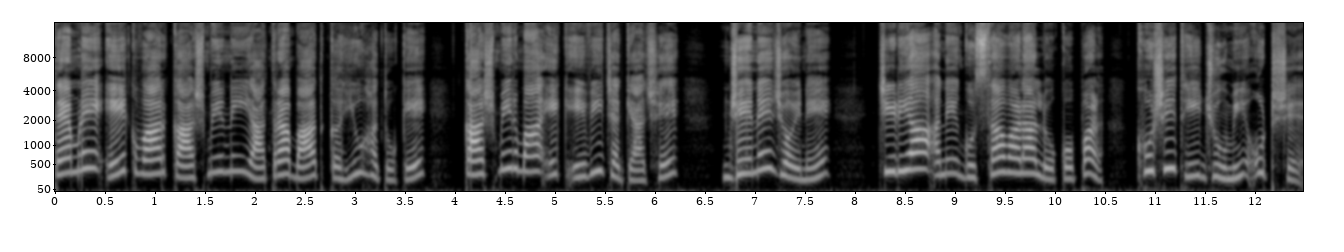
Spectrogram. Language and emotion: Gujarati, neutral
